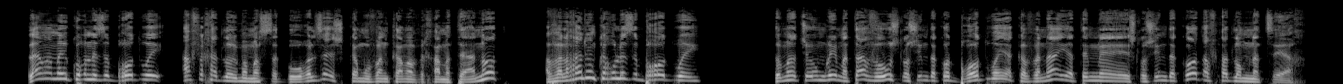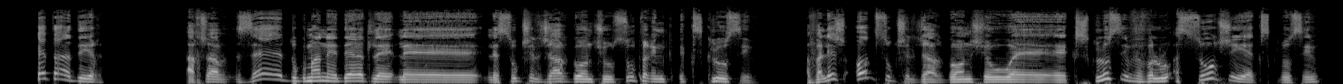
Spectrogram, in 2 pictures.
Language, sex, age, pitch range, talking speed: Hebrew, male, 30-49, 115-180 Hz, 155 wpm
